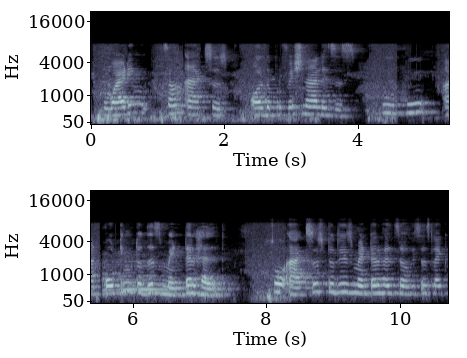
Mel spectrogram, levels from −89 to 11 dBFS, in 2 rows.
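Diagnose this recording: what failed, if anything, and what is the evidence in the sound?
The speech is repeatedly pulled down in the call processing stage, most likely speech suppressed in double talk by the echo canceller. The level dips at 0.0–0.06 s, 0.51–1.03 s, 1.38–2.25 s, 2.65–3.04 s, 3.21–4.17 s, 4.59–5.33 s, 5.5–7.81 s, and from 8.35 s to the end. The early dips are shallower, about 15 to 25 dB. From 3.21 s they reach about 40 dB. The canceller cannot tell this talker from loudspeaker echo, so it attenuates both.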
